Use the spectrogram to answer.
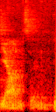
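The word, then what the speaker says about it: Yanchan: it's Yansen spelled like Yan Chan yeah.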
